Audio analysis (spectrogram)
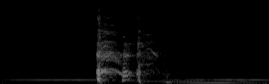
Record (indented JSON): {
  "cough_length": "2.7 s",
  "cough_amplitude": 3286,
  "cough_signal_mean_std_ratio": 0.43,
  "survey_phase": "beta (2021-08-13 to 2022-03-07)",
  "age": "45-64",
  "gender": "Male",
  "wearing_mask": "No",
  "symptom_cough_any": true,
  "symptom_shortness_of_breath": true,
  "symptom_fatigue": true,
  "symptom_change_to_sense_of_smell_or_taste": true,
  "symptom_loss_of_taste": true,
  "symptom_onset": "6 days",
  "smoker_status": "Never smoked",
  "respiratory_condition_asthma": false,
  "respiratory_condition_other": false,
  "recruitment_source": "Test and Trace",
  "submission_delay": "2 days",
  "covid_test_result": "Positive",
  "covid_test_method": "RT-qPCR"
}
